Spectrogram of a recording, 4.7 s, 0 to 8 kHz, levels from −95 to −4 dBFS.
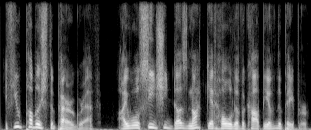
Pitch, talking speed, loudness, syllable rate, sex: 125 Hz, 245 wpm, -20 LUFS, 5.7 syllables/s, male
